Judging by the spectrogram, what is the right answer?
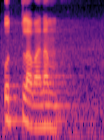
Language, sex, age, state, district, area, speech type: Sanskrit, male, 18-30, Karnataka, Dakshina Kannada, rural, read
